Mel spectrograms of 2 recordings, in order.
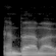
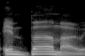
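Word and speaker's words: Mbeumo: Mbuemo himself pronounces it Mbuemo. Mbuemo is how he says it.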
